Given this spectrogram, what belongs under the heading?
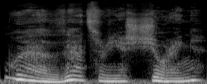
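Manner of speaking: low, slow dry sarcasm; sarcastic. A narrator's reading. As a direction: drag it out, deadpan and mocking. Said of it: "commented sarcastically".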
